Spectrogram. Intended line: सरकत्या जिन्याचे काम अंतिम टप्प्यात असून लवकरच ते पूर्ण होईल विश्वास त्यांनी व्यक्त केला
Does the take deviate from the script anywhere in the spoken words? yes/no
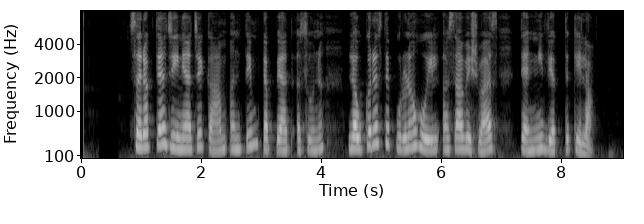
yes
